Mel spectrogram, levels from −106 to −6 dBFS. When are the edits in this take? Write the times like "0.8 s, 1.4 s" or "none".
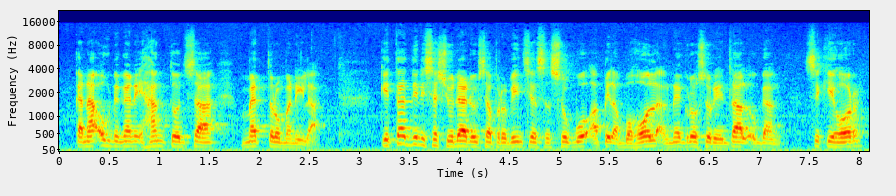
none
